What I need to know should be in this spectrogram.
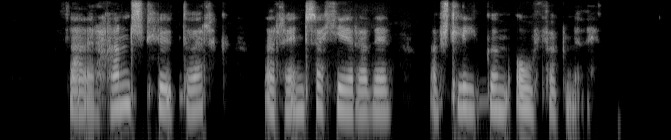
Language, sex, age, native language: Icelandic, female, 20-29, Icelandic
